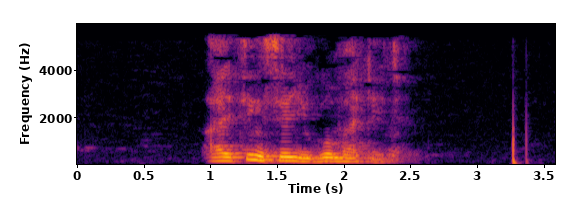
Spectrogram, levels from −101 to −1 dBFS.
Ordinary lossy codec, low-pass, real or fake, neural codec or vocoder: AAC, 24 kbps; 5.4 kHz; real; none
